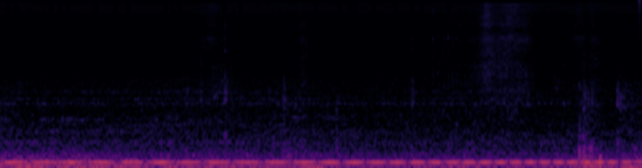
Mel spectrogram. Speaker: however you have to deal with that annoying humming sound that I can hear right now coming from the fans that are spinning to keep the LED bulbs cool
